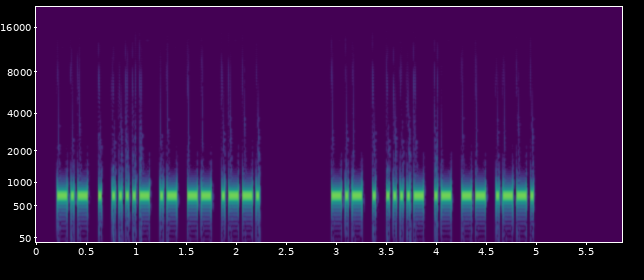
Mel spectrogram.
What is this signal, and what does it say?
Morse code, heard as a keyed tone, about 36 wpm, 700 Hz. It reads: KE4AMP KE4AMP
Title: USA Call Signs - 6 Characters - Repeated 2x - 35wpm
